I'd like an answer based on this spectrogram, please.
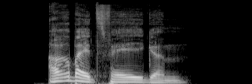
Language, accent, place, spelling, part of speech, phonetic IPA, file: German, Germany, Berlin, arbeitsfähigem, adjective, [ˈaʁbaɪ̯t͡sˌfɛːɪɡəm], De-arbeitsfähigem.ogg
- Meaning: strong dative masculine/neuter singular of arbeitsfähig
